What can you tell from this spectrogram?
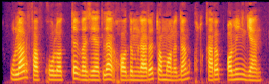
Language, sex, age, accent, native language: Uzbek, male, 18-24, Toshkent shahri, Russian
